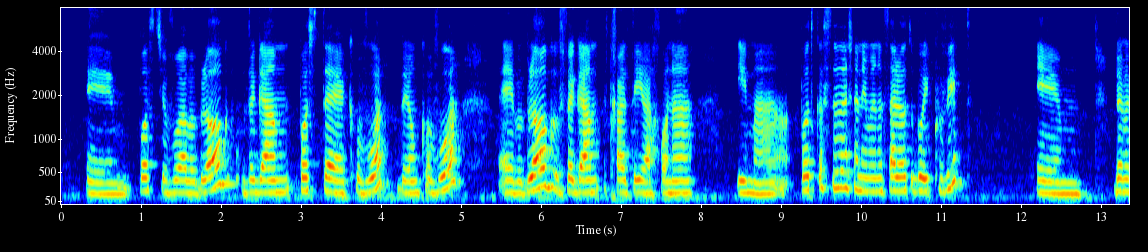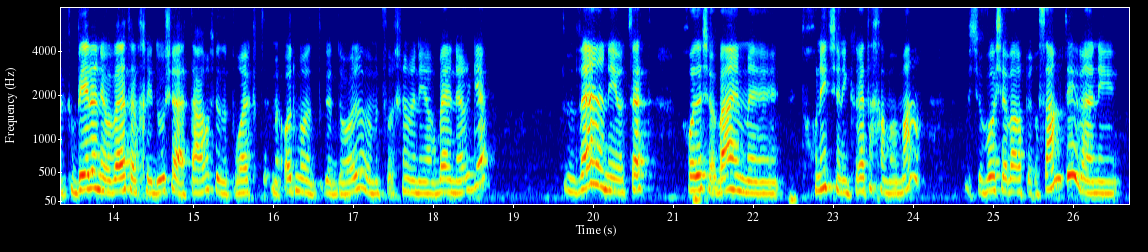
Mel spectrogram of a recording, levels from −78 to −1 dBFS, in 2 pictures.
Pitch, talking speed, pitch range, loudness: 190 Hz, 105 wpm, 175-215 Hz, -23 LUFS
